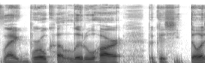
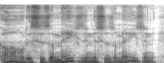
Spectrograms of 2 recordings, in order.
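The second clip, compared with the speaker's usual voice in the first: gushing delight; 7 semitones higher than usual. Retold or imitated. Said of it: "And he's like".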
